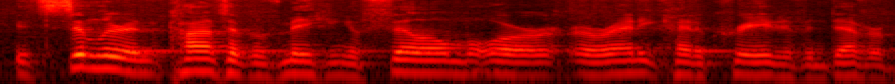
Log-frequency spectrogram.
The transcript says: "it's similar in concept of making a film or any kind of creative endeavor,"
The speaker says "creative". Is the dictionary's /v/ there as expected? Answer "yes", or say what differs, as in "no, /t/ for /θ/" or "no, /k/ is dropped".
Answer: yes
